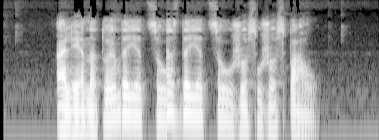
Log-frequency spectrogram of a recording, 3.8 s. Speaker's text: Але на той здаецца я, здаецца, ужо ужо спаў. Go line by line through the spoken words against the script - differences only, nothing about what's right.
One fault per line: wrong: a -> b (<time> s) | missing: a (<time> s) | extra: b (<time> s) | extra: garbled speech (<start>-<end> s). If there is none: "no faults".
no faults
